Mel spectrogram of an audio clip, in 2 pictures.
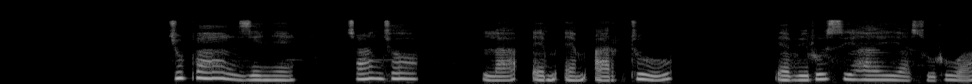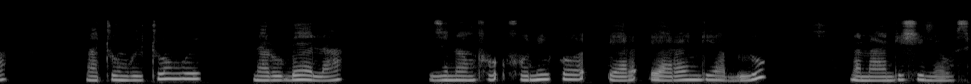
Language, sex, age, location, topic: Swahili, female, 25-35, Mombasa, health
